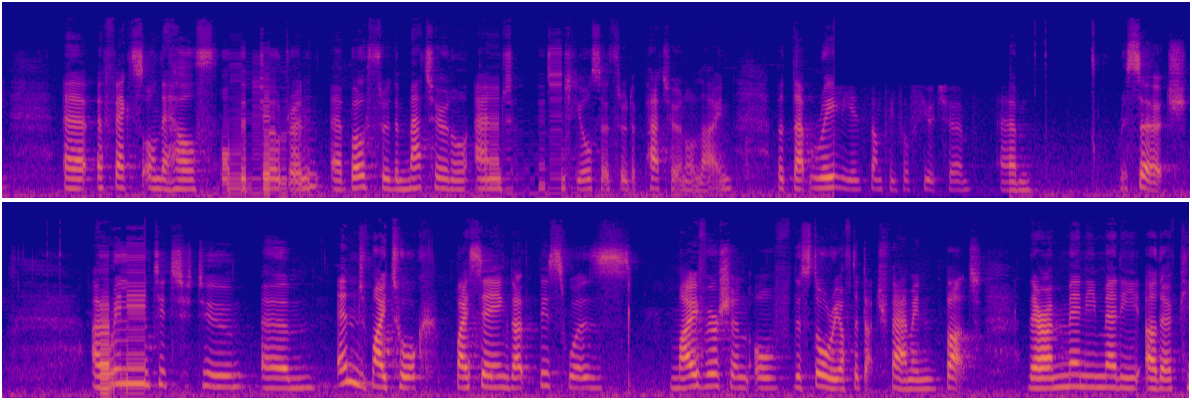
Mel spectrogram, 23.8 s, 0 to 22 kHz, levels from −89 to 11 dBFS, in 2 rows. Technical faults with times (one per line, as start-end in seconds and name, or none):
2.11-3.07 robotic sound from repeated short buffers
4.79-5.81 robotic sound from repeated short buffers
8.32-10.08 input switched to a poorer device
12.87-13.31 robotic sound from repeated short buffers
